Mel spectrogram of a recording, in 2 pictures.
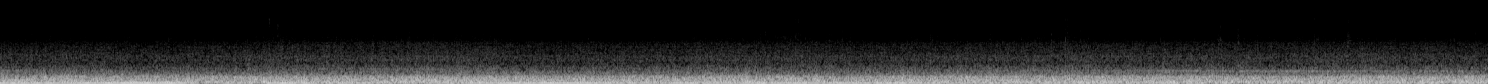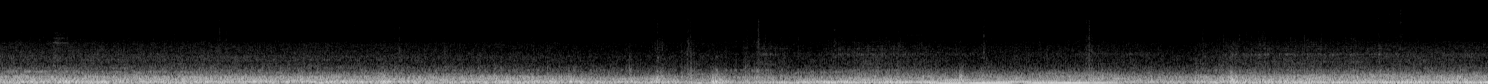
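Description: Moving vehicle's steady low rumble of engine and road noise, heard from on board as it drives along an open road, with a faint tone that drifts slightly in pitch.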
